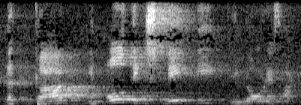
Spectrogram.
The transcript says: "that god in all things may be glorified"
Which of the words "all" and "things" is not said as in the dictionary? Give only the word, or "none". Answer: things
